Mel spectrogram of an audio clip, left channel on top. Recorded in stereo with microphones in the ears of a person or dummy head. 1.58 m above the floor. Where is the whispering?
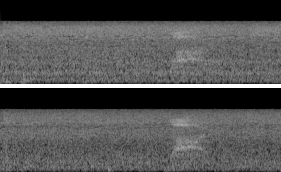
20° right (ahead or behind), 4 m.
